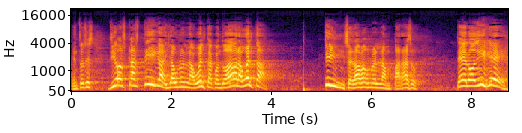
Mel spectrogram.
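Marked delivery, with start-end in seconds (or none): 0.7-1.9 mother's warning. Retold or imitated. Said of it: "gritaba así". 7.7-8.7 mother's told you so. Retold or imitated. Mother's I-told-you-so after fall.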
